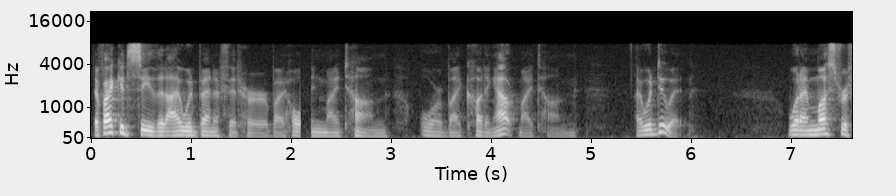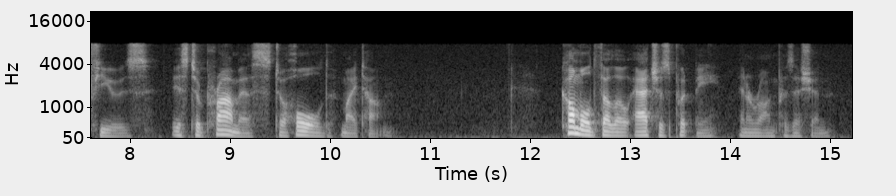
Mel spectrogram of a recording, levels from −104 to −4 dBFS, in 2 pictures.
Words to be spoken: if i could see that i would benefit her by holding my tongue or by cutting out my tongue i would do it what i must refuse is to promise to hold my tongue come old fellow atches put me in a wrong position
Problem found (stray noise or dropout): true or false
true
